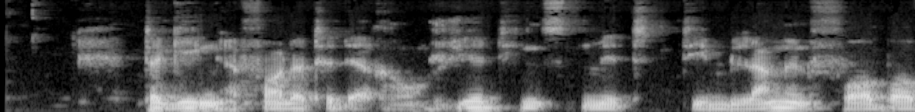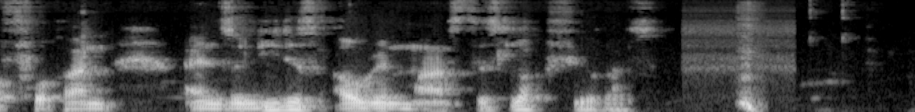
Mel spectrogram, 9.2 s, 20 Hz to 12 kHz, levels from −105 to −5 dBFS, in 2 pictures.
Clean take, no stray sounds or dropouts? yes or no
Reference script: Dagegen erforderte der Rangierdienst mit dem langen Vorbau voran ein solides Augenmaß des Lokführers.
no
